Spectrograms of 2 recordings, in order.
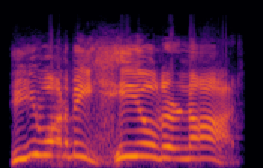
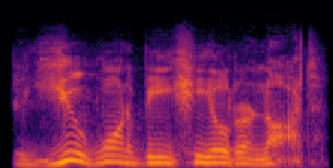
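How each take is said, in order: First: Forceful demand. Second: Low, stern, firm question. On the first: Shown as a demonstration. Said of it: "That's the manner in which it's written". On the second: Retold or imitated. Jesus asking the lame man, low and stern. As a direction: ask it flatly, like a demand for an answer. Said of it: "Jesus said in a stern voice".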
